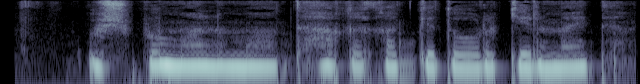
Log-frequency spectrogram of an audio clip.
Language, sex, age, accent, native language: Uzbek, female, 18-24, Andijon, Uzbek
